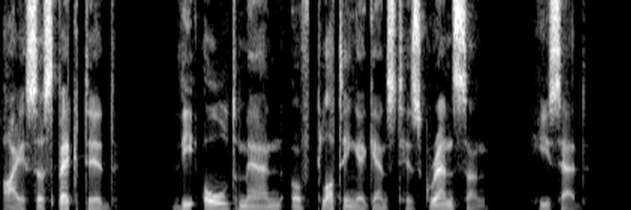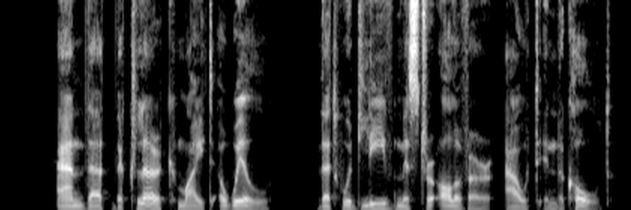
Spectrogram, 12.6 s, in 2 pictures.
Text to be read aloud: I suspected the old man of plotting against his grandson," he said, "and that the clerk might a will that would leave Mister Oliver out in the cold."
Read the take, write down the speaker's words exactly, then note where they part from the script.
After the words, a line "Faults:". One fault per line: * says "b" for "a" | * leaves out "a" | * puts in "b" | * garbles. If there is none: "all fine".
I suspected the old man of plotting against his grandson," he said, "and that the clerk might a will that would leave Mister Oliver out in the cold."
Faults:
all fine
